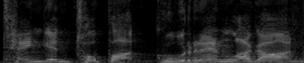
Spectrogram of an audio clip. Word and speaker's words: Tengen Toppa Gurren Lagann: Is definitely Tengen Toppa Gurren Lagann. And yes, that is the only acceptable way of pronouncing it.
